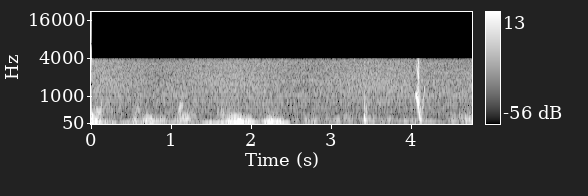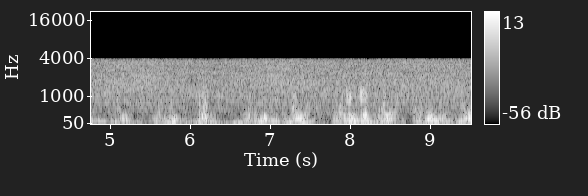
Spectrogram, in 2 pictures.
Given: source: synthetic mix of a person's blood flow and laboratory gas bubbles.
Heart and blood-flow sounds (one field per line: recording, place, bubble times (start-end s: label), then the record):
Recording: Doppler ultrasound of blood flow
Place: precordium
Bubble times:
3.38-3.48 s: bubbles
4.04-4.17 s: bubbles
6.09-6.22 s: bubbles
7.91-8.29 s: bubbles
From the record:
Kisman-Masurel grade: 122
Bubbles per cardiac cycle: 1 to 2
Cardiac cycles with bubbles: 10 to 50%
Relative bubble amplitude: moderate (0.250 to 0.450)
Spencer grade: 2 (many but less than half of the cardiac periods contain bubble signals, singularly or in groups)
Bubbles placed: only in the low amplitude regions of the cardiac cycle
